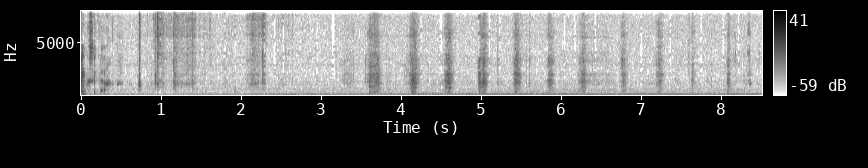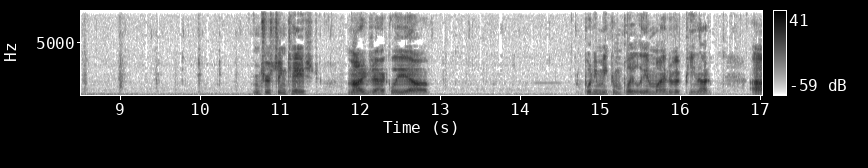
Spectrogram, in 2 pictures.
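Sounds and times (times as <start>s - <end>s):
low steady hum: 0.0s - 17.0s
cookie crunching while chewed: 3.2s - 11.2s.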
